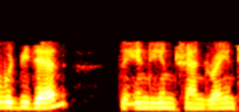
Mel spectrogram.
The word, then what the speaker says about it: Chandrayaan: It's Chandrayaan. It's pronounced that way with the emphasis on the last syllable.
